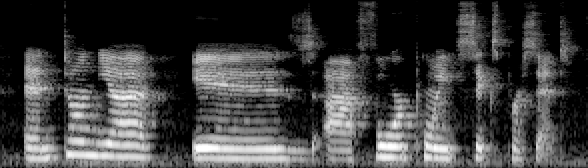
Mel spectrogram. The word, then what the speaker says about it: Toña: excited about um this Nicaraguan beer called Tonya I'm assuming um but uh when my sweetheart was down in Nicaragua they picked up this beer cuz we joked that it's actually pronounced Tonya so um we're going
